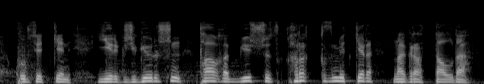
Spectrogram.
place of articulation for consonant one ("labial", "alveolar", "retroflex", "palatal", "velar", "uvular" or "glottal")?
velar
